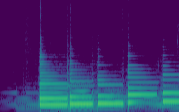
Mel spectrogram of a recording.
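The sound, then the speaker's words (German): The first five notes of a minor scale, played one after another on a sustained, reedy instrument. Each tone is held about half a second and the line steps upward, with no talking. “Hier ist eine Molltonleiter.”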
